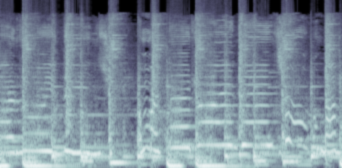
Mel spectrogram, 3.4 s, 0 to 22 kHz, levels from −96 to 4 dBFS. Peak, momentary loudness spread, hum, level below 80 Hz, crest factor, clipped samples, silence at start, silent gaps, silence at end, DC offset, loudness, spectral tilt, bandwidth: 0 dBFS; 2 LU; none; -12 dBFS; 6 dB; 10%; 0 s; none; 0 s; under 0.1%; -6 LUFS; -5 dB/octave; over 20 kHz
